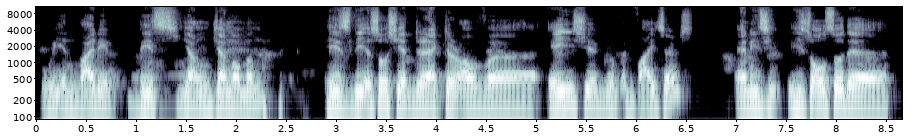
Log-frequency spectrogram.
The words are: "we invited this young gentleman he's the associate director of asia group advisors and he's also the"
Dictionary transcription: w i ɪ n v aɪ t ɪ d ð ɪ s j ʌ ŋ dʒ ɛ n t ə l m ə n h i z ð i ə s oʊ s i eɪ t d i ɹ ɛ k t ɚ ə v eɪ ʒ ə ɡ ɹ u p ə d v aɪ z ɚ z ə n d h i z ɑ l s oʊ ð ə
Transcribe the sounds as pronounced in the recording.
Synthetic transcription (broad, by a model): w i ɪ n v aɪ t ɪ d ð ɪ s j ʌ ŋ dʒ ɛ n t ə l m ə n h i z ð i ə s oʊ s i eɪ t d i ɹ ɛ k t ɚ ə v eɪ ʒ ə ɡ ɹ u p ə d v aɪ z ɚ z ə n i h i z ɑ l s oʊ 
